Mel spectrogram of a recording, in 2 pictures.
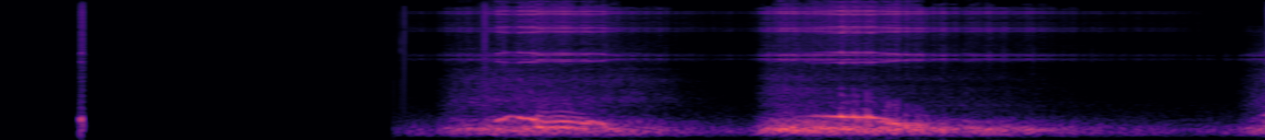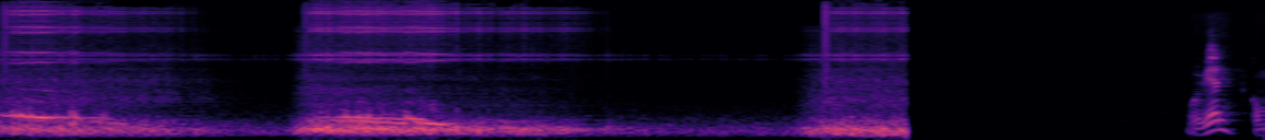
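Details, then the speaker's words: Stridor: loud, harsh, very high-pitched whistling on both inspiration and expiration, attributed to probable tracheal narrowing (tracheal stenosis/obstruction of trachea or larynx). "el sonido suele ser un silbido con un timbre muy alto y este va a estar presente tanto en inspiración como expiración"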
